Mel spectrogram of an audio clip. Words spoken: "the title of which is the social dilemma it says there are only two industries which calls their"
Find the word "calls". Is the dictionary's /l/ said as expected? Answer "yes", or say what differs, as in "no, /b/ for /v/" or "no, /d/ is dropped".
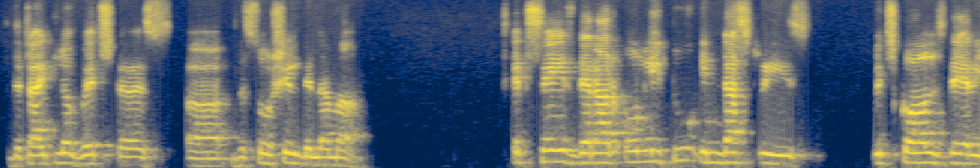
yes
